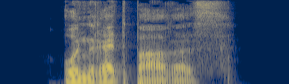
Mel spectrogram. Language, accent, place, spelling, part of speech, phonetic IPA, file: German, Germany, Berlin, unrettbares, adjective, [ˈʊnʁɛtbaːʁəs], De-unrettbares.ogg
- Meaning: strong/mixed nominative/accusative neuter singular of unrettbar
